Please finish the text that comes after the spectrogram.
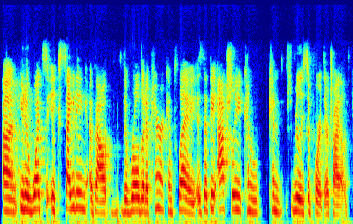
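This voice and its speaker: A woman's voice: a little high, moderate pace. A woman giving conversational expert advice as an interview guest on a conference call, explaining and restating her points. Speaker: guest, youth soccer parent educator. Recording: muffled, lo-fi conference call line.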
